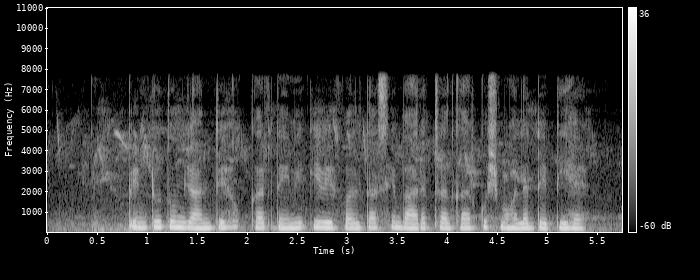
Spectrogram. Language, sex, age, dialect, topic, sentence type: Hindi, female, 18-24, Awadhi Bundeli, banking, statement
